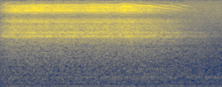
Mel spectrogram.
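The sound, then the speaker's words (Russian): A deep breath drawn in during a guided relaxation, heard as a steady, soft airy hiss lasting about two seconds and tapering slightly at the end, with no talking. “Давайте еще раз почувствуем себя в теле, сделаем еще один глубокий вдох.”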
